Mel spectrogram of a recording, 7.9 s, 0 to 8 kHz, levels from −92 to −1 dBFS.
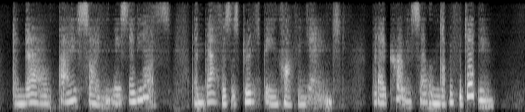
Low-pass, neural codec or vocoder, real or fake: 7.2 kHz; codec, 44.1 kHz, 0.9 kbps, DAC; fake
